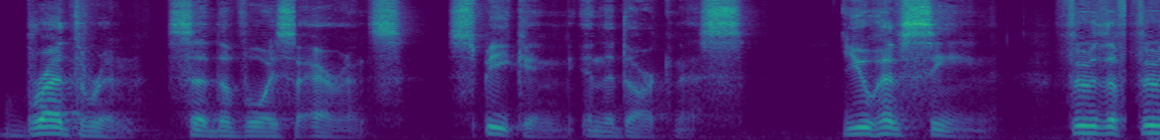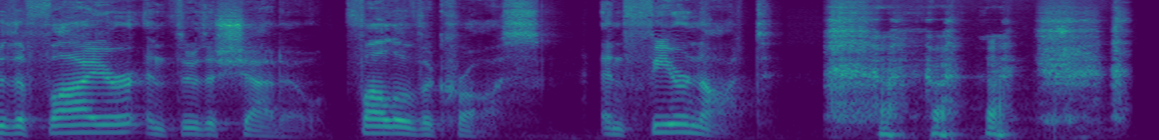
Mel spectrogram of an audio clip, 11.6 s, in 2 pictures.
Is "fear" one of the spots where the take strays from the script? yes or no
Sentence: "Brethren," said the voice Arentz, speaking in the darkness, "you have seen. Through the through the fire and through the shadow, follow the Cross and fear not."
no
